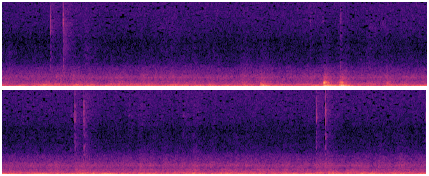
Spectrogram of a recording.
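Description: Steady low electrical hum of the recording microphone, with a few faint mouse clicks as points are placed and a short low thump a little over three seconds in.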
